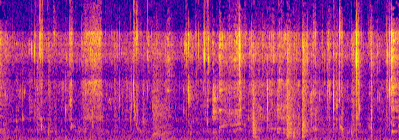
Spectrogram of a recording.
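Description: Quiet eating sounds: chewing with small wet mouth smacks and clicks, scattered irregularly, over a faint steady low hum.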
